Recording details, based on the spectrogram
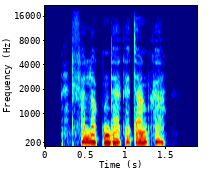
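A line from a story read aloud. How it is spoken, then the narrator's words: Murmur. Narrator (German): murmelte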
